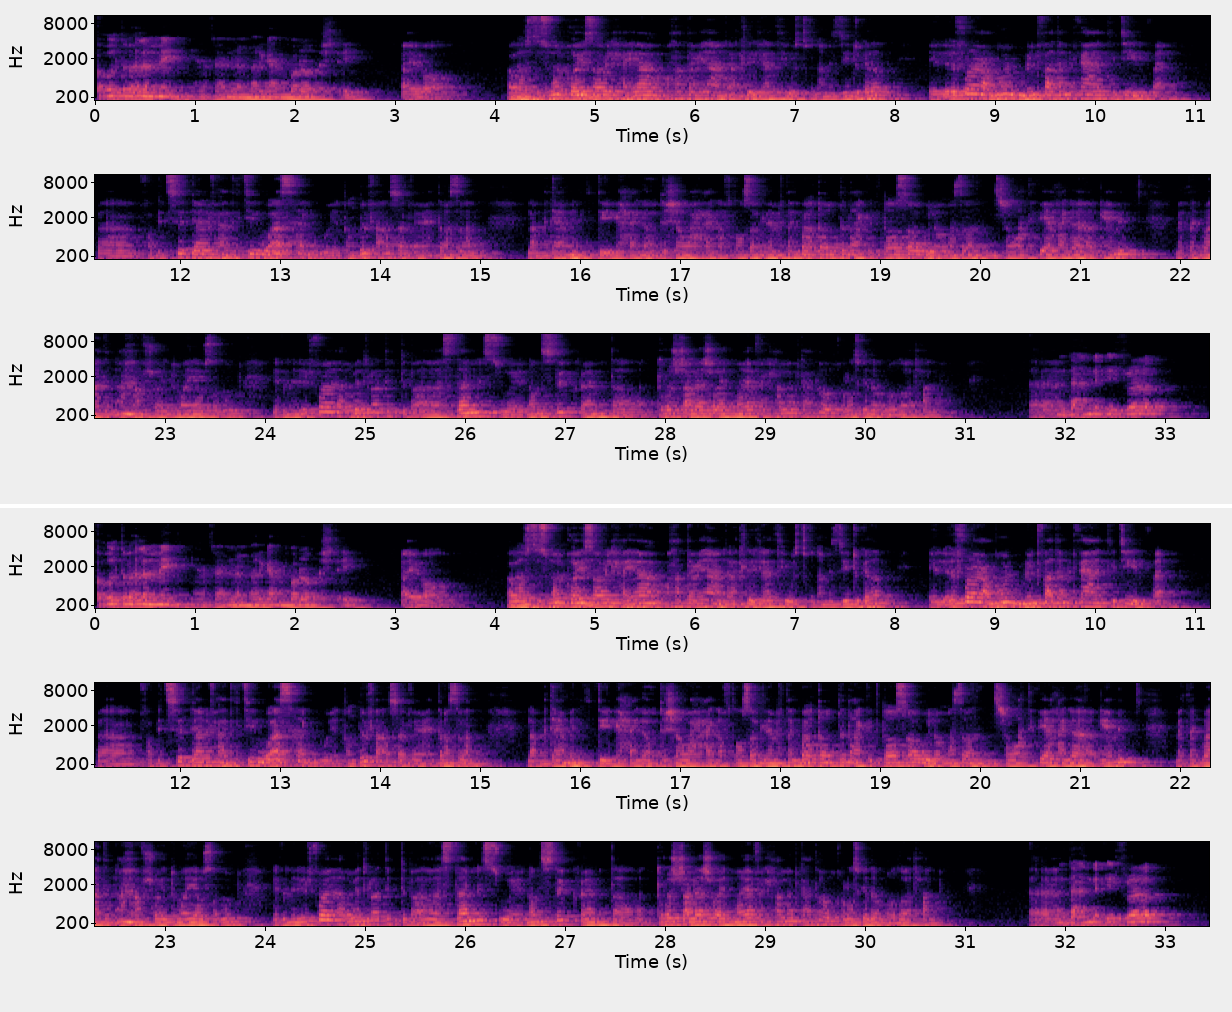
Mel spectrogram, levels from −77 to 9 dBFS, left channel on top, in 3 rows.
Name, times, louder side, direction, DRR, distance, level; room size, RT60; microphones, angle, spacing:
voice 1, 0.0-2.6 4.1-5.0 22.5-22.7 31.9-32.8, right 1 dB, 35° right, -1 dB, 2.0 m, -23 dB
voice 2, 3.1-3.5 4.1-7.9 8.3-10.9 11.2-30.8 31.6-32.2, right 1 dB, 90° right, 3 dB, 1.5 m, -22 dB
11.5 x 4.2 x 8.1 m, 0.78 s
head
